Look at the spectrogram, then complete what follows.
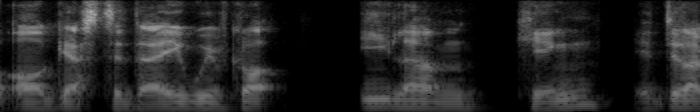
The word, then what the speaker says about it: Elam King: We've got Elam King. Did I pronounce that right? Elam King, yep.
